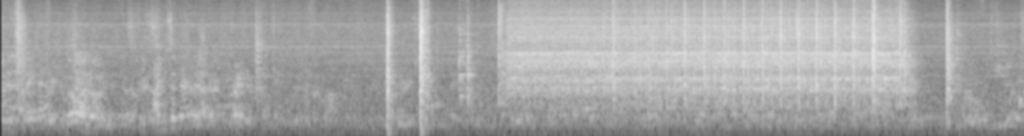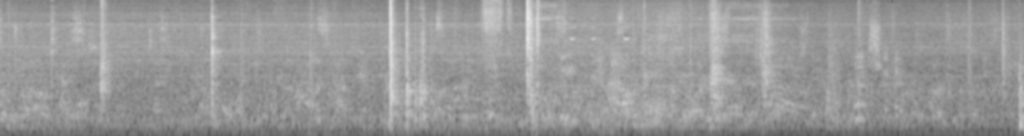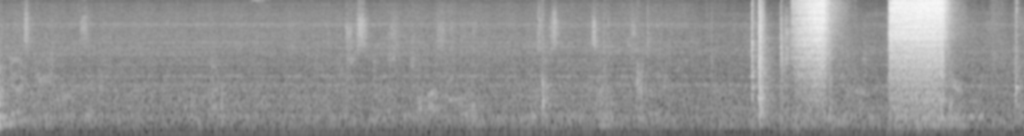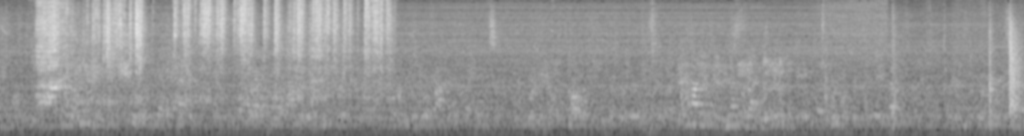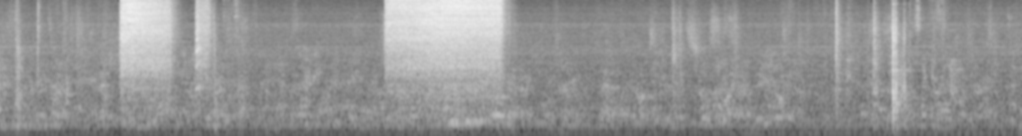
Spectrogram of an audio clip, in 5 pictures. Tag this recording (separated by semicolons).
espresso; shop; coffee; barista; cappucino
